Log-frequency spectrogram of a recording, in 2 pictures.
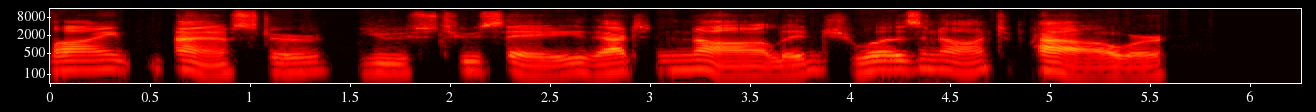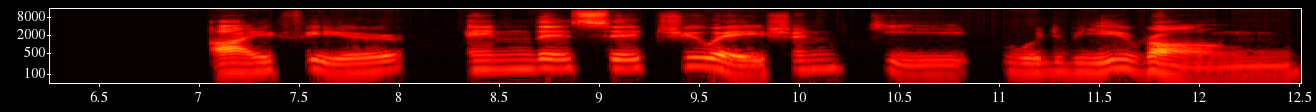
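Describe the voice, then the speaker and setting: Using a put-on character voice, a man speaks very slowly at medium pitch. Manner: formal, measured.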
